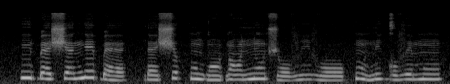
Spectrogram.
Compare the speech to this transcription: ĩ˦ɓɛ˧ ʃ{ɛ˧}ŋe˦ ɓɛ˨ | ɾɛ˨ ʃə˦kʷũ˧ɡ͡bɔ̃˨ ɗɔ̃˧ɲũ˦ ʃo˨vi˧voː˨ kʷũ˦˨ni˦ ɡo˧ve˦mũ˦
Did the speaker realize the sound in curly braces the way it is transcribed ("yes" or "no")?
yes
